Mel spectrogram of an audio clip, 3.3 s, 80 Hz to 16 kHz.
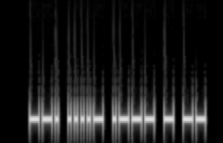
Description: Morse code, heard as a keyed tone, about 25 wpm, 700 Hz. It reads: G4JTM
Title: DXCC-100 Call Signs - 5 Characters - Repeated 3x - 25wpm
